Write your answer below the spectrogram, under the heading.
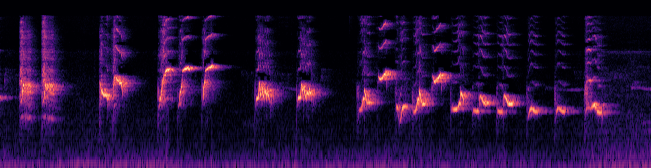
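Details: Greater green leafbird (cucak ijo), a bird said to be ready for competition, delivering a fast varied song of whistled, chirping and descending slurred notes in quick succession over a low background hum.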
